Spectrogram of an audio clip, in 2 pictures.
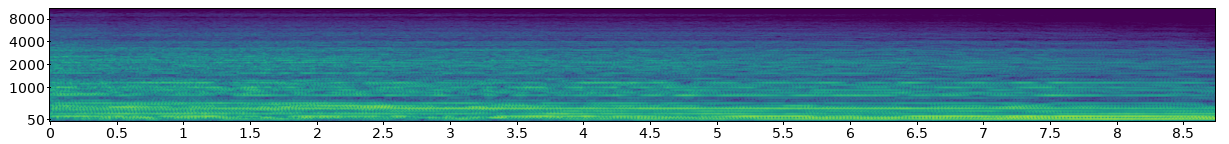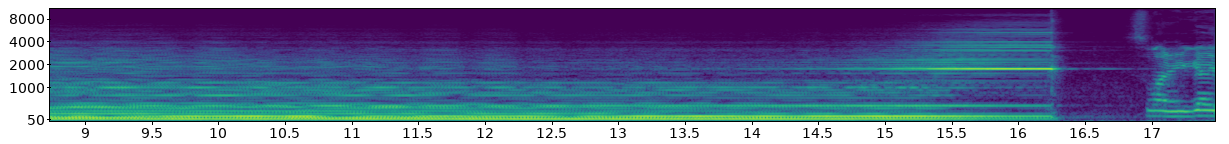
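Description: An Epiphone Les Paul fitted with a Seymour Duncan SH-6B Distortion humbucker, tuned to E flat, rings out one long, loud distorted low chord that sustains for about sixteen seconds before being cut off, followed by a brief scrape.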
